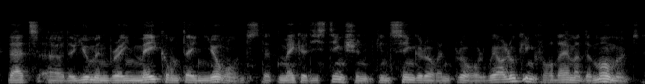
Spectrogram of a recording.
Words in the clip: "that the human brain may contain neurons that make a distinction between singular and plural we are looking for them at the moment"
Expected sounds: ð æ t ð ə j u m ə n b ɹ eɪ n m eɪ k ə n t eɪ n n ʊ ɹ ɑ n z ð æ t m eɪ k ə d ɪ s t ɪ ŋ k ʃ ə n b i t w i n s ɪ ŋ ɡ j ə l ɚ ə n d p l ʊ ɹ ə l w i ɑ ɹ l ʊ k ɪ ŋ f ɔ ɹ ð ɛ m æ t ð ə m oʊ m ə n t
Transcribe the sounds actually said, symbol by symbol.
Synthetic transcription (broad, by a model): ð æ t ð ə j u m ə n b ɹ eɪ n m eɪ k ə n t eɪ n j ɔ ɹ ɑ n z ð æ t m eɪ k ə d ɪ s t ɪ ŋ k ʃ ə n b i t w i n s ɪ ŋ ɡ j ə l ɚ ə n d p l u ɹ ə l w i ɑ ɹ l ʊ k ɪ ŋ f ɔ ɹ ð ɛ m æ t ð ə m oʊ m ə n t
